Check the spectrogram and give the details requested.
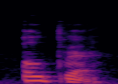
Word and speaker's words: Oprah: Oprah. Could you spell that, please, he said. I did, O-P-R-A, and the H is silent, I explained.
